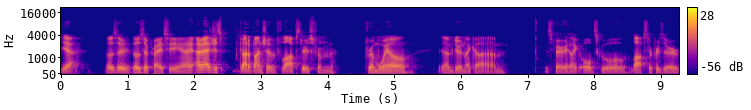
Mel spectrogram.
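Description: A Canadian prairie accent with long, frequent pauses. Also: man, moderate pace. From Manitoba, Canada. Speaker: sausage maker. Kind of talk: casual interview.

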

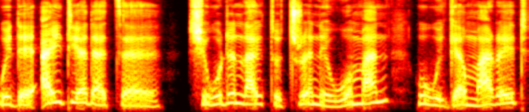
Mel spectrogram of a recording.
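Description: This woman has a fairly low pitch with vocal fry and very wide pitch swings. She talks at a fairly slow pace. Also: dry, close sound with no echo. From Nigeria. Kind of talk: interview about life story.

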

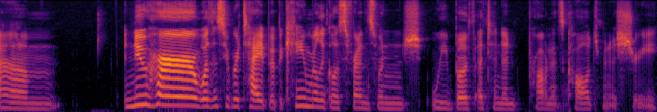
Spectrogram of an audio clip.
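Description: On a very clean recording with a silent background, a woman with an American accent speaks at a moderate pace in a bright, sharp tone, her medium pitch rising and falling in lively intonation. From Raleigh, North Carolina. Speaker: podcast guest. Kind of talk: casual chat. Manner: animated.

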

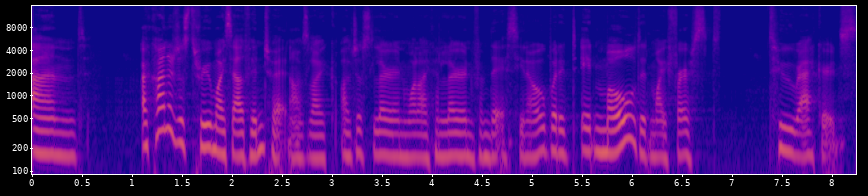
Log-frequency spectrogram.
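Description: Woman at a moderate pace, fairly low in pitch with ordinary pitch variation. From Ireland. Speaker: country singer-songwriter. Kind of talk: casual interview chat. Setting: remote call from home.

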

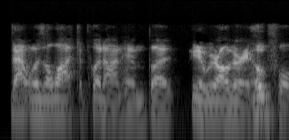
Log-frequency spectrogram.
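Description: A man with an American accent and an unremarkable speaking voice, medium pitch, at a moderate pace. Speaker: football podcast panelist. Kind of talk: casual sports podcast chat.

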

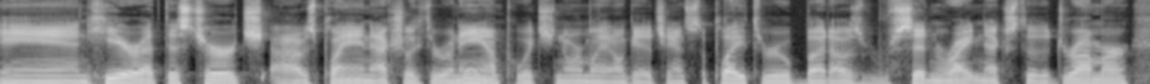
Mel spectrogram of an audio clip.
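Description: A man speaks in a normal speaking voice, fairly low in pitch, at a moderate pace with fairly even intonation, the sound dry and close with no echo on a very clean recording over a silent background. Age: 40s. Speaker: podcast host and church bass player. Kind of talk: solo podcast monologue.

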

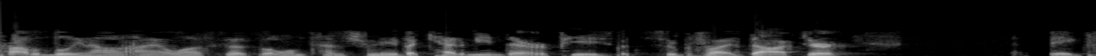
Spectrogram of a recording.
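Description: The man speaks with monotone, flat intonation. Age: 30s. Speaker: caller leaving a voicemail about addiction recovery. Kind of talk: recorded voicemail message.

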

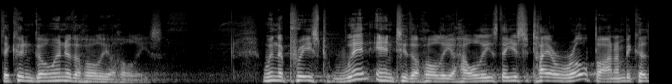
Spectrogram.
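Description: A man speaks at a very fast pace. His fairly high voice has lively intonation. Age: 60s. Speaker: pastor. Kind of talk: sermon.

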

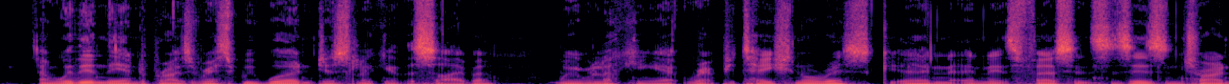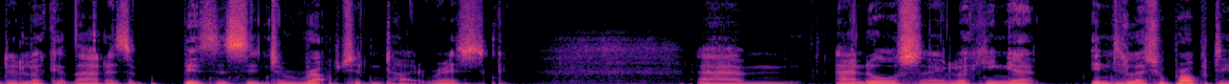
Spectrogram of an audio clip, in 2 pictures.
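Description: In a British accent, a man speaks at a very fast pace with a very deep, low pitch, a bright, sharp tone and ordinary pitch variation, on a very clean recording with a silent background. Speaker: insurance executive. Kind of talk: interview. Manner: polished.

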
